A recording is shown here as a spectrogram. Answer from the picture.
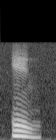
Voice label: in asin ink, phonics

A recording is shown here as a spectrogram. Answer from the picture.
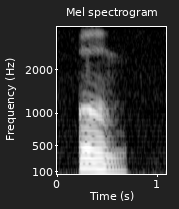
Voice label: un asin unk, Phonics Sounds

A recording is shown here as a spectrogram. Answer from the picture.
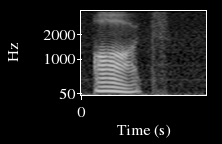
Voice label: ought, Phonics Sounds

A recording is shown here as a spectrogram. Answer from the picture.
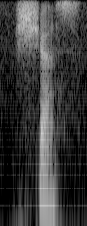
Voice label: tious, phonics

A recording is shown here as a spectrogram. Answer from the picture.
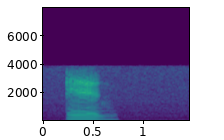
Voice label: an asin ank, Phonics Sounds

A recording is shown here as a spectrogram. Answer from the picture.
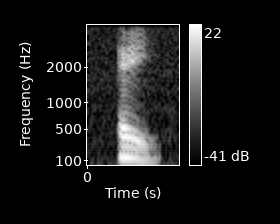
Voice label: name "a", 英語アルファベットの文字の名前; phonics

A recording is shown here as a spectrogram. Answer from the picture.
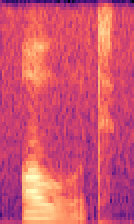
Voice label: olt oe l t, Phonics Sounds

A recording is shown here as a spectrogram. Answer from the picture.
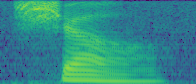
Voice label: cial, phonics

